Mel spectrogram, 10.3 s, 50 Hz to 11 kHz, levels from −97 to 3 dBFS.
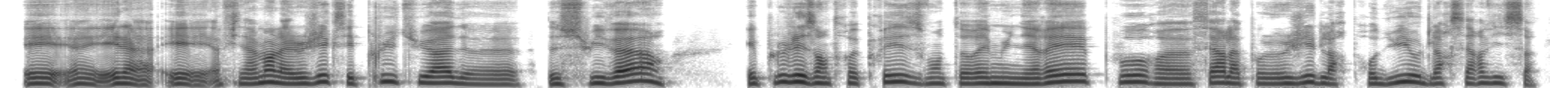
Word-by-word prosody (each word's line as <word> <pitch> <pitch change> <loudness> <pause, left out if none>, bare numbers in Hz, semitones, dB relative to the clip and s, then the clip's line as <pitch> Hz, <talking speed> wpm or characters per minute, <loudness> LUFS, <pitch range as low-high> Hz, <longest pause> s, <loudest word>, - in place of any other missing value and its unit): Et 165 +1 +2
et 155 +2 -1
et 170 - +4
la 155 -5 +1
et 155 -7 -1
finalement, 165 +6 +2
la 175 -4 +2
logique, 185 +6 +1
c'est 170 -5 -2
plus 215 +7 -3
tu 195 -1 -2
as 185 0 +4
de 145 -4 -4 0.2
de 155 - -1
suiveurs 185 +5 +3 0.5
et 160 - -1
plus 200 +6 -2
les 205 -4 +5
entreprises 180 +2 -2
vont 170 +1 -4
te 165 +1 -6
rémunérer 175 +6 +2 0.2
pour, 205 -4 0
heu, 155 0 -1
faire 185 +4 +1
l'apologie 170 +2 -1
de 175 - -3
leurs 155 -2 -4
produits 165 +6 -1
ou 205 - +2
de 170 - -6
leurs 170 +1 -4
services. 175 -1 -2
170 Hz, 190 wpm, -23 LUFS, 160-195 Hz, 0.5 s, les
